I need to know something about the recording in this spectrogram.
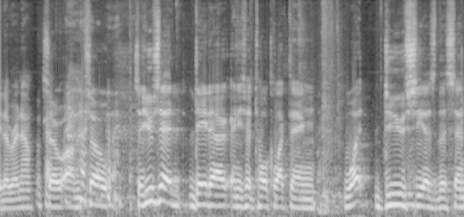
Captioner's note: laugh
